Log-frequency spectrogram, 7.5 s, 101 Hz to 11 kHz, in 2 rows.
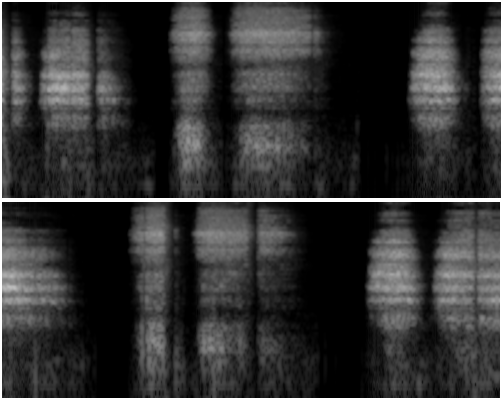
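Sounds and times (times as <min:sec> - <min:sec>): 
pulse breathing with nasal inhales and mouth exhales: 0:00.0 - 0:07.4.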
